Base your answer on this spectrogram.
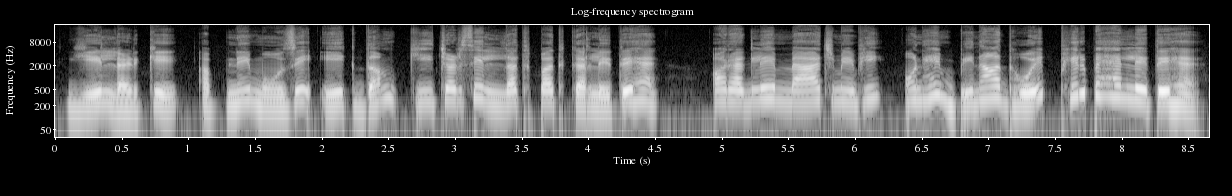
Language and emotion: Hindi, disgusted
